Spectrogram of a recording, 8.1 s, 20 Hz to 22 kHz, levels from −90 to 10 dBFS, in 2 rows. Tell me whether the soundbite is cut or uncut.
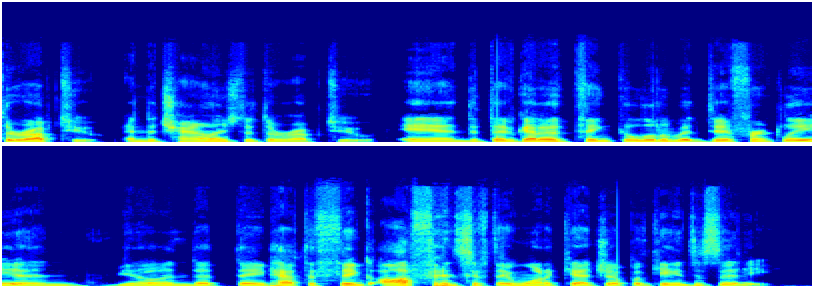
cut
